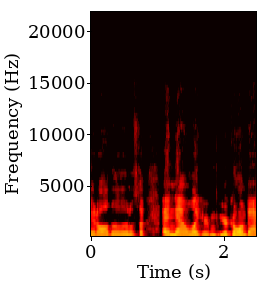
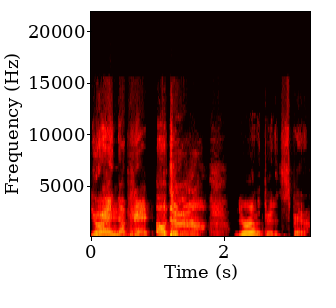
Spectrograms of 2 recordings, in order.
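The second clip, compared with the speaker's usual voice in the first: deliberately frightening, creepy, spooky put-on voice; 7 semitones lower, 3 dB quieter than usual. Mocking a man's way of talking by recalling a movie scene, scary voice from The Princess Bride. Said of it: "trying to do a scary voice".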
